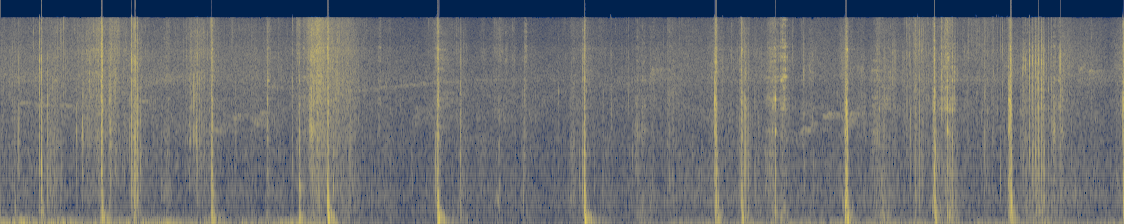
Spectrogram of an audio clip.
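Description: Irregular sharp chopping strikes, a dozen or more at uneven spacing, from a hand tool cutting into soil and bamboo to dig out bamboo shoots. Brief rustles come between the strikes.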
